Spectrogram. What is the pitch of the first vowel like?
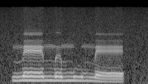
high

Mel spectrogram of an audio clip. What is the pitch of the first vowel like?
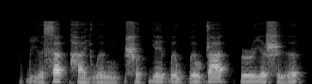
low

